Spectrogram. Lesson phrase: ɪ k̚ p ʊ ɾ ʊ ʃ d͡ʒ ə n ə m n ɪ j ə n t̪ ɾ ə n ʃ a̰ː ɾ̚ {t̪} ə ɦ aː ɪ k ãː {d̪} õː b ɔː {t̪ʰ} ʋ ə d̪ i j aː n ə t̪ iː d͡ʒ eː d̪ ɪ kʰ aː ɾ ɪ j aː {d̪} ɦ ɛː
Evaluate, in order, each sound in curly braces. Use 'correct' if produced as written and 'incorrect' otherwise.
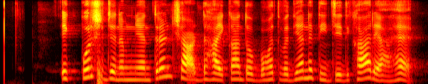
incorrect: d̪, incorrect: t̪, incorrect: t̪, incorrect: none

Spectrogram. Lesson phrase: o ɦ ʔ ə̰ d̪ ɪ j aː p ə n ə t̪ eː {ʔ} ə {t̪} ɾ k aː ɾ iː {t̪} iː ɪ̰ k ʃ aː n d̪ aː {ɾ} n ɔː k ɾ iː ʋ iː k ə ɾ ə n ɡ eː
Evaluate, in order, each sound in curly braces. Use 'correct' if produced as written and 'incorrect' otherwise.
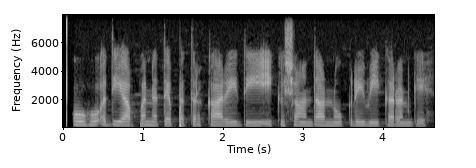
incorrect: p, correct, incorrect: d̪, correct

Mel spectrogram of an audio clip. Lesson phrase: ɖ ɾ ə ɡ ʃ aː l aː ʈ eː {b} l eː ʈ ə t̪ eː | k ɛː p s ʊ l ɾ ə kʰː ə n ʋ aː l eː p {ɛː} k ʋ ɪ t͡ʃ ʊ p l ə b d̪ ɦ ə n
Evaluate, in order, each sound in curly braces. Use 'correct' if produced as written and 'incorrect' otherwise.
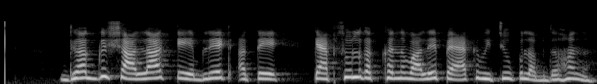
correct, correct

